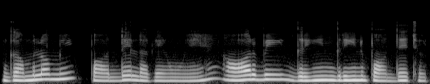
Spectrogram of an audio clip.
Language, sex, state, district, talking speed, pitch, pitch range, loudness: Hindi, female, Haryana, Rohtak, 165 wpm, 190 Hz, 180-210 Hz, -15 LUFS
